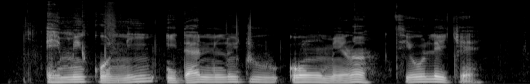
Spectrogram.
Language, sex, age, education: Yoruba, male, 30-45, tertiary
